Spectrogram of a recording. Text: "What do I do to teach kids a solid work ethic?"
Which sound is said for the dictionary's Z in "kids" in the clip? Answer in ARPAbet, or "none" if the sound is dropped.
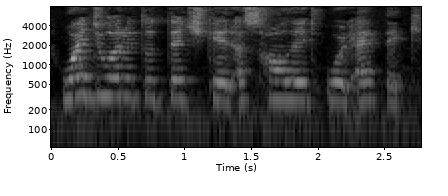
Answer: none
